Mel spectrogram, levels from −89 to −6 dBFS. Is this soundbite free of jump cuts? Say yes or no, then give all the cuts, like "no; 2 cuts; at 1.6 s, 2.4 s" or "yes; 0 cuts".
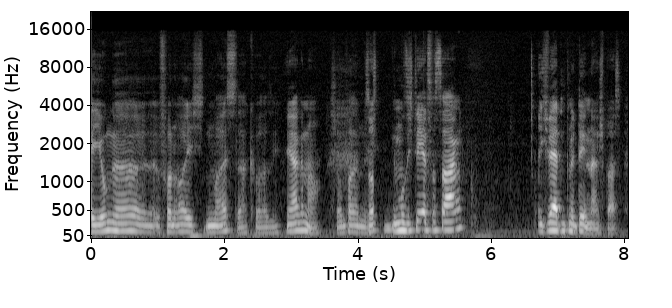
no; 2 cuts; at 4.2 s, 7.1 s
